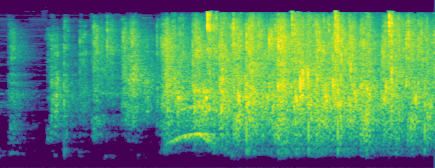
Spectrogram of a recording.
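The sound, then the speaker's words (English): Scattered claps quickly swell into dense, steady applause from a crowd, a continuous crackling wash of many hands that stays loud to the end, with a brief rising tone mixed in. “Whoever's clapping over there, your money's on the way.”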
